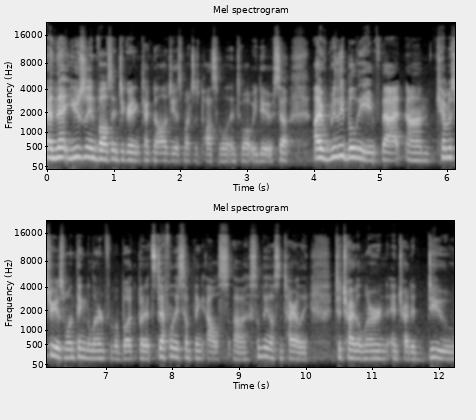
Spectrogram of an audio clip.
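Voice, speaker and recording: Against a silent background in a very clean recording, a woman speaks very fast at a fairly low pitch with ordinary pitch variation. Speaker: high school chemistry teacher. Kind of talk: recorded video presentation to parents.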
